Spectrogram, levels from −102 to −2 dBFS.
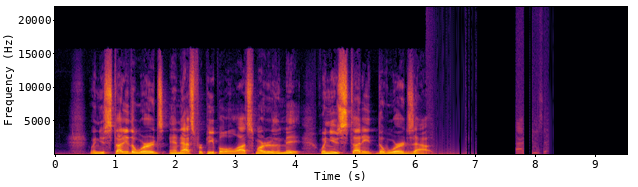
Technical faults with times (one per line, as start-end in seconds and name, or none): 6.18-9.54 truncation distortion on a fade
